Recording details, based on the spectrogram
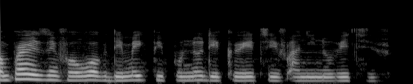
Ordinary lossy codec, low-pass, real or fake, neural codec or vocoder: none; 5.4 kHz; fake; vocoder, 44.1 kHz, 80 mel bands, Vocos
